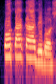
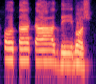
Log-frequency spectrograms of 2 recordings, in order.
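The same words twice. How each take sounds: First: Said in the usual way. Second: "পতাকা দিবস" stretched out very slowly; slow dictation. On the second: Shown as a demonstration. Teacher asking what the day is called, slow emphatic dictation. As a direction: draw out each syllable to drill it in. Just কি এটা?.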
